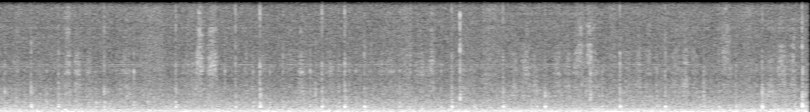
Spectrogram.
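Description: Near silence with faint, scattered ticks and scratches of a stylus writing words on a tablet surface.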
